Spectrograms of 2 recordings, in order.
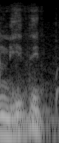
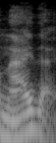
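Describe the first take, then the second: First: The first vowel is said like Portuguese 'i'. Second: The first vowel is said like English 'eye'. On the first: The speaker's own Portuguese-adapted way. "eu falo NIDA aportuguesado" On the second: Someone else said it this way. "Ele falou NAIDA"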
